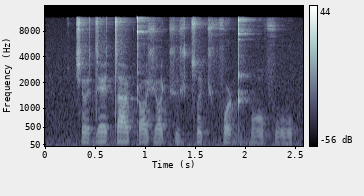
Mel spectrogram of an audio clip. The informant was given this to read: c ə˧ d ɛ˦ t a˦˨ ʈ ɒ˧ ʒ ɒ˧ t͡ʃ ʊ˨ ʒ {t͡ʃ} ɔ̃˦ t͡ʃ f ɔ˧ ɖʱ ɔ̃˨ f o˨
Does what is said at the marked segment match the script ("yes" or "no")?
no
